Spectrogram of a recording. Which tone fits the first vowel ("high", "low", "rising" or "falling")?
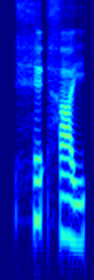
high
